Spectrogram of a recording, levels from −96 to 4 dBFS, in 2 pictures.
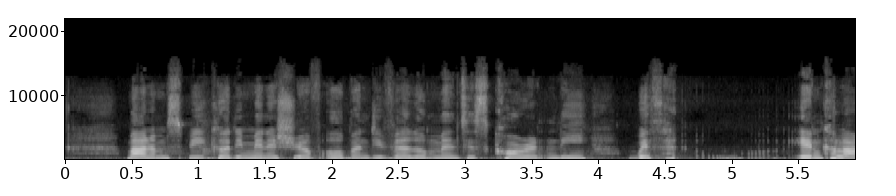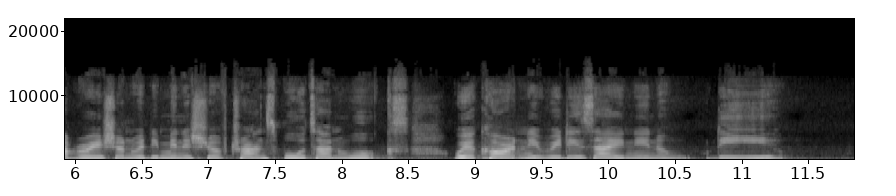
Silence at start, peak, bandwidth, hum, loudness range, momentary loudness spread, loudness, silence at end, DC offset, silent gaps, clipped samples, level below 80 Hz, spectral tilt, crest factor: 0.1 s; -10 dBFS; 15.5 kHz; none; 3 LU; 15 LU; -31 LUFS; 0.55 s; under 0.1%; none; under 0.1%; -64 dBFS; -4 dB/octave; 22 dB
